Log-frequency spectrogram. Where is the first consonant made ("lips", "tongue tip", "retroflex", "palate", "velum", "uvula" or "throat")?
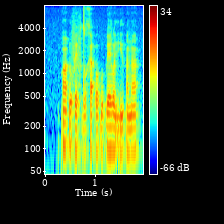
uvula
